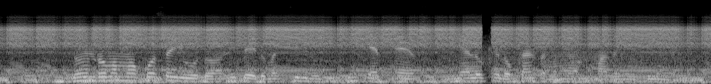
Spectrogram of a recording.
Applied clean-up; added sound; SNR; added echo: none; Guitar; -4 dB; none.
